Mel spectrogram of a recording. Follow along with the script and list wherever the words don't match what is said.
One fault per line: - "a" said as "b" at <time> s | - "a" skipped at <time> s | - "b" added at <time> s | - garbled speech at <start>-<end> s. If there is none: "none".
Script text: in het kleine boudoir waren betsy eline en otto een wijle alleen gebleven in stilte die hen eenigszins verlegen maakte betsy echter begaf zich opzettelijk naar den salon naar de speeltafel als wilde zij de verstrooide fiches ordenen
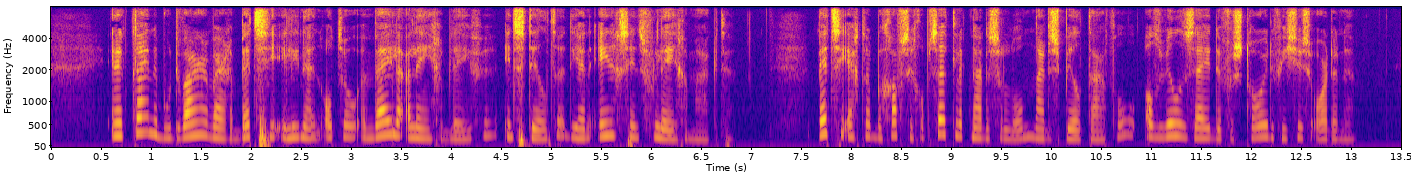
none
